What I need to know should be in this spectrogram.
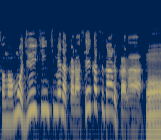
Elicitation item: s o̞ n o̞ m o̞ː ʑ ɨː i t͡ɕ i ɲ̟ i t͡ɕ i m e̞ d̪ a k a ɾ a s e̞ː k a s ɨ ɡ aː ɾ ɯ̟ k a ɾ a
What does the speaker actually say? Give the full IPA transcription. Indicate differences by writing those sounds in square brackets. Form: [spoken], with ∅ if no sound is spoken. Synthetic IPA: s o̞ n o̞ m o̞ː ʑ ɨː i t͡ɕ i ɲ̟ i t͡ɕ i m e̞ d̪ a k a ɾ a s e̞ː k a [t͡s] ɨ ɡ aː ɾ ɯ̟ k a ɾ a

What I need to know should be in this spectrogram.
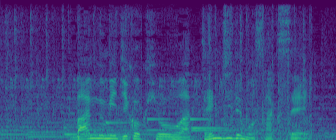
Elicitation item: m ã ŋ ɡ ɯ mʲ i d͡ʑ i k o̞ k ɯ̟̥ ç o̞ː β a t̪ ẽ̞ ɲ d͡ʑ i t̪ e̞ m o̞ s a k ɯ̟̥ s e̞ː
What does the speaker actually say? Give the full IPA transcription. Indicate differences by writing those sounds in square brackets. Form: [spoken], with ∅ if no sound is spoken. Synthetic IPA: [b] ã ŋ ɡ ɯ mʲ i d͡ʑ i k o̞ k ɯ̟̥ ç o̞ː β a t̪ ẽ̞ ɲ d͡ʑ i [d̪] e̞ m o̞ s a k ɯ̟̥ s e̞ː

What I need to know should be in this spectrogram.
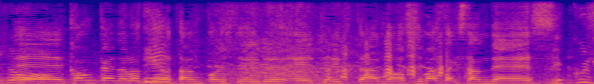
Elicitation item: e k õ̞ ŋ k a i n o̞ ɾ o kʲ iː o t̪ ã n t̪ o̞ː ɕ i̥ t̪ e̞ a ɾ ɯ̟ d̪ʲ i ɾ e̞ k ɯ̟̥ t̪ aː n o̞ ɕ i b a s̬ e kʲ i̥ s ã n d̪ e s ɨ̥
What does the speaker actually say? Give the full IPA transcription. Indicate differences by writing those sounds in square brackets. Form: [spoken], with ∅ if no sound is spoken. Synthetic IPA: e k õ̞ ŋ k a i n o̞ ɾ o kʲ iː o t̪ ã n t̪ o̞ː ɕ i̥ t̪ e̞ [i] ɾ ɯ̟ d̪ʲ i ɾ e̞ k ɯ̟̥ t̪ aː n o̞ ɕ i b a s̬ [a] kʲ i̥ s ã n d̪ e s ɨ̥

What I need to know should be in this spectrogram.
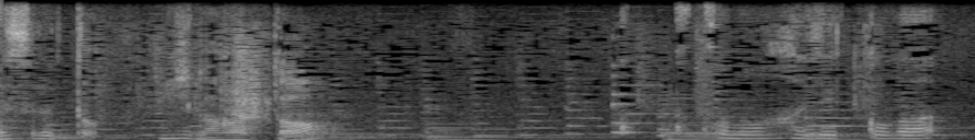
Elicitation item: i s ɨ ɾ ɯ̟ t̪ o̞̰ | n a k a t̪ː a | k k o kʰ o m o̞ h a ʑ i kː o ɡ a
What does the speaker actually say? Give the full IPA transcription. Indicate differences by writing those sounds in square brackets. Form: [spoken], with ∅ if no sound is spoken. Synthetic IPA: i s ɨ ɾ ɯ̟ t̪ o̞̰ | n a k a t̪ː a | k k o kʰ o [n] o̞ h a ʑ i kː o ɡ a

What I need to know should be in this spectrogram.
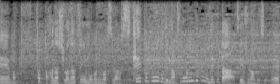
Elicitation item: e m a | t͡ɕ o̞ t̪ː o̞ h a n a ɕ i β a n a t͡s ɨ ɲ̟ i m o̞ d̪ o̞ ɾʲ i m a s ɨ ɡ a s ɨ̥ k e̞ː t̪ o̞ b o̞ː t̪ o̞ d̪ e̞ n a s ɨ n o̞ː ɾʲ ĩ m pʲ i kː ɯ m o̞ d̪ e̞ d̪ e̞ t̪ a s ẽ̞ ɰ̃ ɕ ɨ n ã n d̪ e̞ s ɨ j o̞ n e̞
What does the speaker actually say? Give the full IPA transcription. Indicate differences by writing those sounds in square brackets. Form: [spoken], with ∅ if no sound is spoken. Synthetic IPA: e m a | t͡ɕ o̞ t̪ː o̞ h a n a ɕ i β a n a t͡s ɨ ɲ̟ i m o̞ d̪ o̞ ɾʲ i m a s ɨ ɡ a s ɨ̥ k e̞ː t̪ o̞ b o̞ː [d̪] o̞ d̪ e̞ n a [t͡s] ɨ n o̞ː ɾʲ ĩ m pʲ i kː ɯ m o̞ d̪ e̞ [t̪] e̞ t̪ a s ẽ̞ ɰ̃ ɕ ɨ n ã n d̪ e̞ s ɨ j o̞ n e̞

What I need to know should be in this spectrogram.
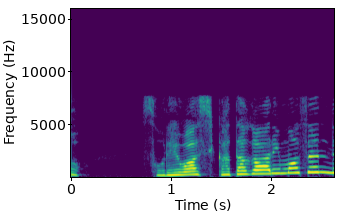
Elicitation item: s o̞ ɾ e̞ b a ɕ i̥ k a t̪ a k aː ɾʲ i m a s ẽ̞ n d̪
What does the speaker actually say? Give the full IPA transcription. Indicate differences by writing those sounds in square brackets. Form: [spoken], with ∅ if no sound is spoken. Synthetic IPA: s o̞ ɾ e̞ [β] a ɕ i̥ k a t̪ a [ɡ] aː ɾʲ i m a s ẽ̞ n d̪

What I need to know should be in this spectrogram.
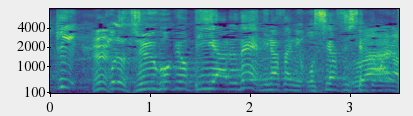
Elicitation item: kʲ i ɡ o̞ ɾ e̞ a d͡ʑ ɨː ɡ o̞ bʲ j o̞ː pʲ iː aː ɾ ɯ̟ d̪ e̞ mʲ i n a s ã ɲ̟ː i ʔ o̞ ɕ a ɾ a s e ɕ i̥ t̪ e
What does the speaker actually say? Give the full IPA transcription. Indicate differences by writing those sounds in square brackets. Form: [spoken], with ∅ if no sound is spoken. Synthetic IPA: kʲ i [k] o̞ ɾ e̞ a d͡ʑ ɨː ɡ o̞ bʲ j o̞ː pʲ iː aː ɾ ɯ̟ d̪ e̞ mʲ i n a s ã ɲ̟ː i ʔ o̞ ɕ [i] ɾ a s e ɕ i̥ t̪ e

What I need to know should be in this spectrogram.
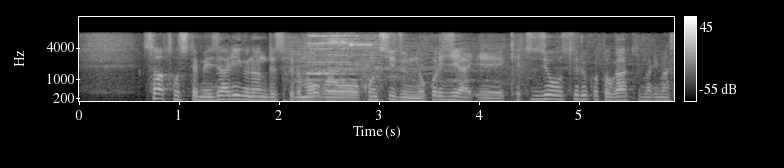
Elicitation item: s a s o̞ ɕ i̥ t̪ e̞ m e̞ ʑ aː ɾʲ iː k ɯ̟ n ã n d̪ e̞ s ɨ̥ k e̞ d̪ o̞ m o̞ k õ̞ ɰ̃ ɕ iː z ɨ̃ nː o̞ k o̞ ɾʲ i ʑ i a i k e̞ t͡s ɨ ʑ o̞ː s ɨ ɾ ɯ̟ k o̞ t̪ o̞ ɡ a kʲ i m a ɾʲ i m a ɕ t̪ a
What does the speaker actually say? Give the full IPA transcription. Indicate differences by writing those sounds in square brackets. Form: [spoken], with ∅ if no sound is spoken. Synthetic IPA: s a s o̞ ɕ i̥ t̪ e̞ m e̞ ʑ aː ɾʲ iː [ɡ] ɯ̟ n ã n d̪ e̞ s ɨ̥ k e̞ d̪ o̞ m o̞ k õ̞ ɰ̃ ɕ iː z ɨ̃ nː o̞ k o̞ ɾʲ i ʑ i a i k e̞ t͡s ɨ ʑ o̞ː s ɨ ɾ ɯ̟ k o̞ t̪ o̞ ɡ a kʲ i m a ɾʲ i m a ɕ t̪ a

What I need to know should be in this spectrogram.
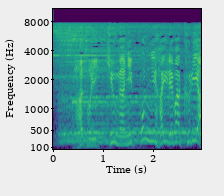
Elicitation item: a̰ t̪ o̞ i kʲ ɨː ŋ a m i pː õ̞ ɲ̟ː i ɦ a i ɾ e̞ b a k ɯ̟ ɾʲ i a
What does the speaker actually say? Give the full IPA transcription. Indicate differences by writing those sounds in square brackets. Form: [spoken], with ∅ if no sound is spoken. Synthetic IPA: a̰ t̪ o̞ i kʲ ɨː ŋ a [ɲ] i pː õ̞ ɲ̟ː i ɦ a i ɾ e̞ b a k ɯ̟ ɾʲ i a

